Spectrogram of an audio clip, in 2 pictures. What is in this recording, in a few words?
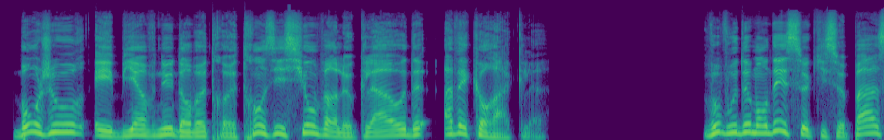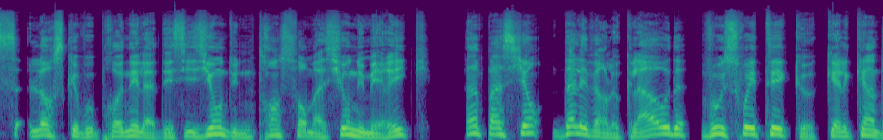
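French, male, elearning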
